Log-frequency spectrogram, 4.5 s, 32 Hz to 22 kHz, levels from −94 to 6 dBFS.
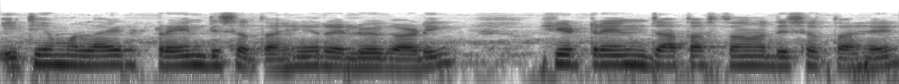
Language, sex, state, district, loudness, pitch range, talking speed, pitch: Marathi, male, Maharashtra, Solapur, -15 LUFS, 130-150 Hz, 185 wpm, 145 Hz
